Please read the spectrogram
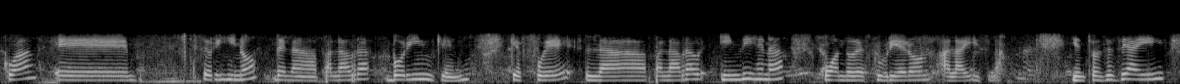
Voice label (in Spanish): Puerto Rico Rincon Female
